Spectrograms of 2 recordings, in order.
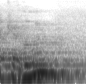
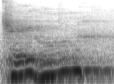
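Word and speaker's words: Cahun: Is it Cahoon or Cahoon? Second syllable so tight and small it's not even really there. Cloud Cahoon, a French surrealist, and her partner, Marcel Moore.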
